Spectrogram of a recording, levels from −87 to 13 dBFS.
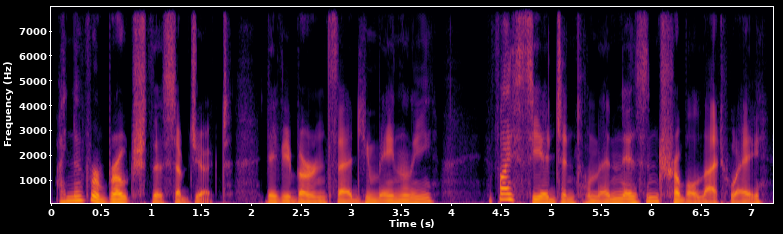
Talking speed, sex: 160 wpm, male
